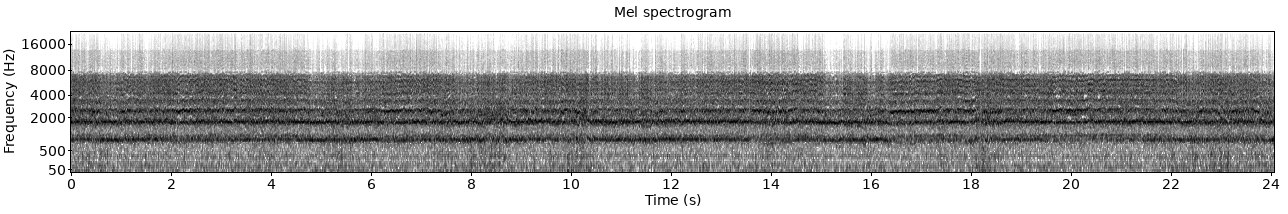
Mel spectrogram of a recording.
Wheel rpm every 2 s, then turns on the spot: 230, 230, 230, 220, 220, 220, 230, 220, 220, 230, 230, 230.
none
